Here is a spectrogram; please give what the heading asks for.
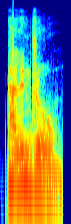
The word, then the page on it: palindrome: Indian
